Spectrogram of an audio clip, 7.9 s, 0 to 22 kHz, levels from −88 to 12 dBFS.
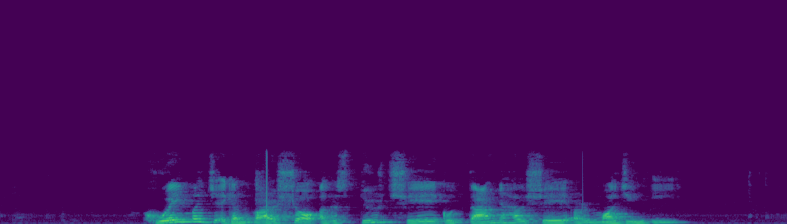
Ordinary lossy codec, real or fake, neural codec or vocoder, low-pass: MP3, 96 kbps; real; none; 7.2 kHz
